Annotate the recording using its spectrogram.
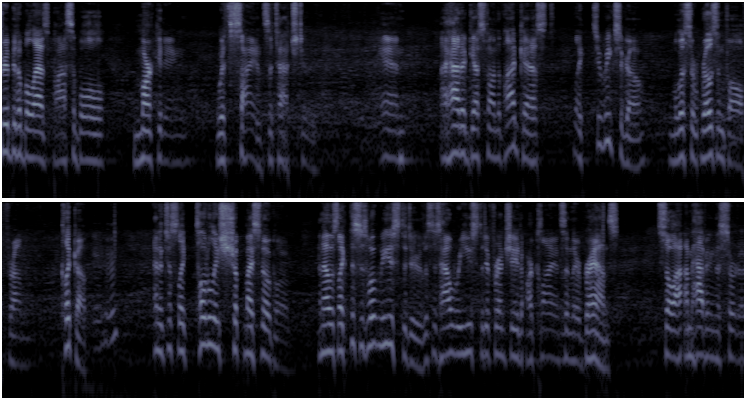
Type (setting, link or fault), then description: setting, busy venue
